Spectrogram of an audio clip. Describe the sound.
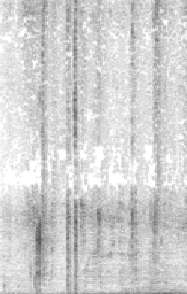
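A car being driven at night on a hill road, a low engine rumble that swells slightly toward the end, with muffled voices talking underneath.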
